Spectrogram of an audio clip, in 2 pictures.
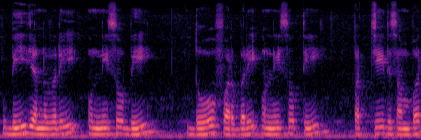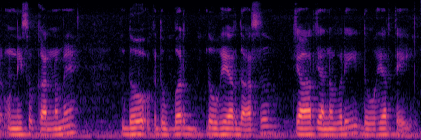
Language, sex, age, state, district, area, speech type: Punjabi, male, 30-45, Punjab, Mohali, urban, spontaneous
